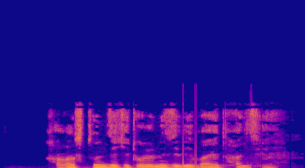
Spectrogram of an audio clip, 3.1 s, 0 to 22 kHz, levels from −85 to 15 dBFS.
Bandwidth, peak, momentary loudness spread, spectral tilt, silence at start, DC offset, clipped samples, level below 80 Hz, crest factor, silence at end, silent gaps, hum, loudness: 8.8 kHz; -2 dBFS; 12 LU; -6 dB/octave; 0.5 s; under 0.1%; under 0.1%; -46 dBFS; 16 dB; 0.3 s; none; none; -16 LUFS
